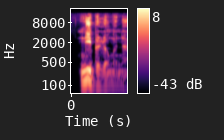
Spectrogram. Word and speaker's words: Nibelungen: Ich sage gleich mal in Parenthese, die germanische Anfangsbetonung fordert auch im Deutschen, dass die Namen auf der ersten Silbe betont werden, auch wenn es sich nicht nur um zweisilbige, sondern um dreisilbige Namen handelt. Also Burgunder heißt es, Nibelungen heißt es, Walküre heißt es und nicht, ich verweigere mich der falschen Betonung auf der falschen Silbe.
